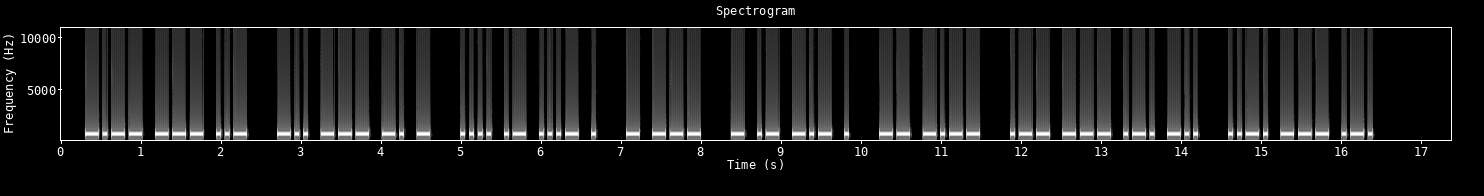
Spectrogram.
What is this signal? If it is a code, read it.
Morse code, heard as a keyed tone, about 22 wpm, 700 Hz. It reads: YOU DONT HAVE TO TAKE MY WORD FOR
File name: practice / 22wpm / Sets of 8 Words - 22wpm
